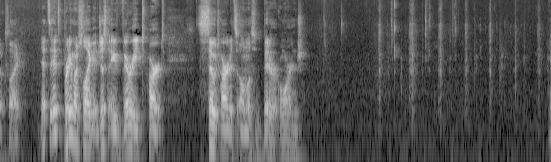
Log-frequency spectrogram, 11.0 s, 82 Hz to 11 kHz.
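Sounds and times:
wet mouth clicks of chewing: 6.5s - 11.0s.

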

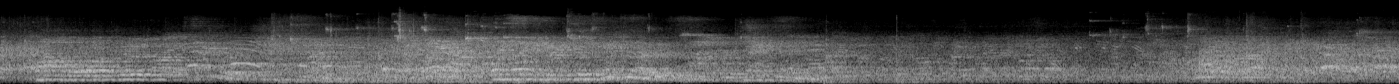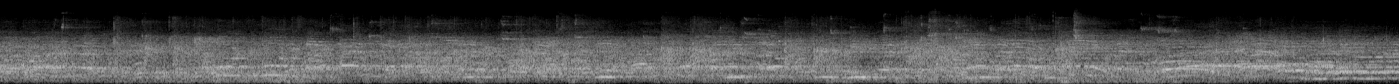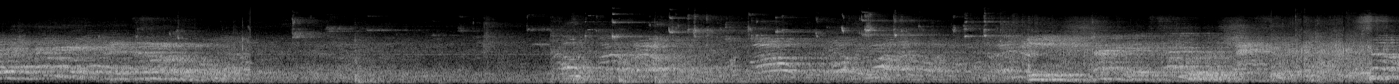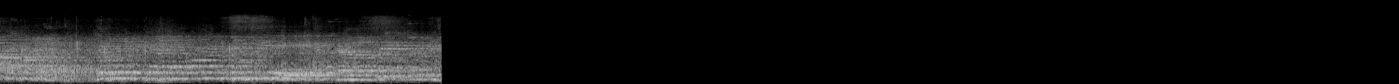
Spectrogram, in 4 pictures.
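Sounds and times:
crowd voices and shouts: 0.0s - 46.4s
sneaker squeaks: 2.6s - 7.1s, 10.8s - 14.0s, 21.3s - 25.9s, 30.8s - 38.2s.

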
